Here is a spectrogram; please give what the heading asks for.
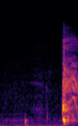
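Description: person coughing

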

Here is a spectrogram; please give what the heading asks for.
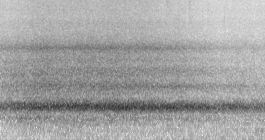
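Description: metro train running underground

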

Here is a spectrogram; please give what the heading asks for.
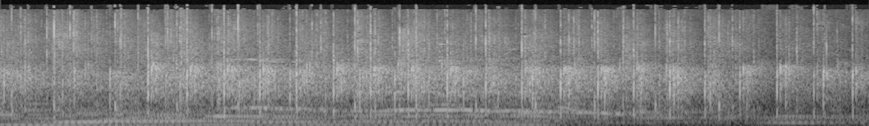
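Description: audience hand clapping

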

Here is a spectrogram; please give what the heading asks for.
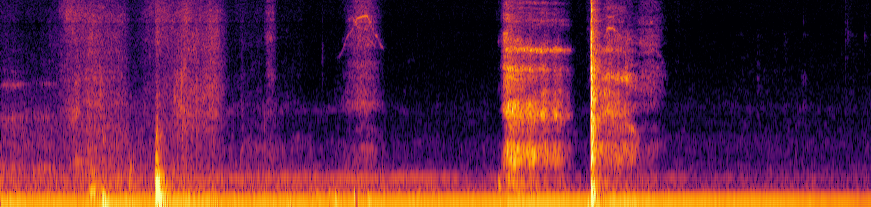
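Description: sneezing fit

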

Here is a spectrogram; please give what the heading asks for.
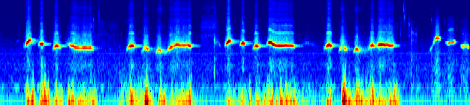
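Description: whistled melody

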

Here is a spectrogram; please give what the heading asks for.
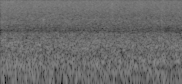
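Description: wind blowing outdoors

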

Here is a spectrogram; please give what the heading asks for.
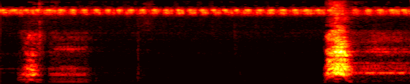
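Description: dog barking

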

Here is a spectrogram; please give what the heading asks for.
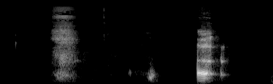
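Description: burp

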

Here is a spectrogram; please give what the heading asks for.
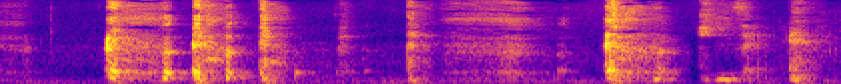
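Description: coughing

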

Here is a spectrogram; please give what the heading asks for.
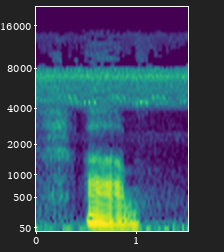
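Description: crickets chirping outdoors

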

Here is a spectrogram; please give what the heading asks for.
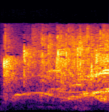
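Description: audience round of applause

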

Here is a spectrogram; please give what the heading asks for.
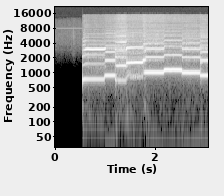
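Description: penny whistle being played

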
